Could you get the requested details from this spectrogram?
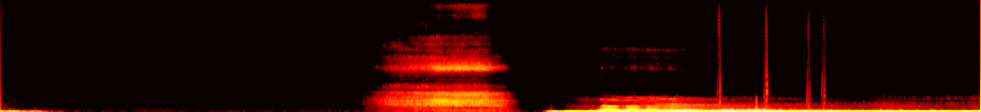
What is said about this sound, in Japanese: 奥の方まで吐息当たってますか？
